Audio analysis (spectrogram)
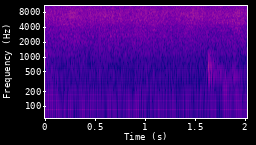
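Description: Shrimp stir-frying in a pan for shrimp fried rice, a steady close sizzle with a brief scrape as the pieces are tossed around.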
